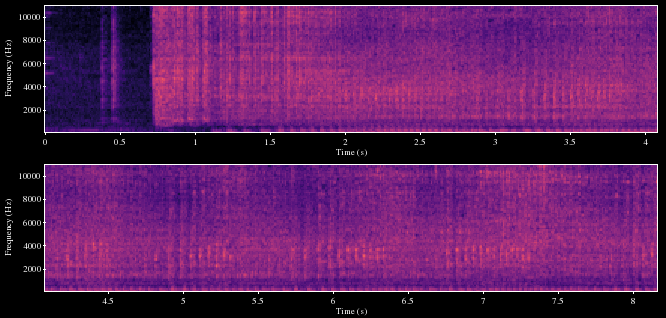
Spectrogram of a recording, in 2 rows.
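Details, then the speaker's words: Motoposh Pinoy125 motorcycle engine used for water delivery, noisy after only a tune-up: it fires into a loud idle with an uneven low knocking underneath, from a worn connecting rod; the engine will be opened up. "So mga idol, meron tayo ditong bibiyakin na makina kasi yung connecting rod niya maingay na."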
